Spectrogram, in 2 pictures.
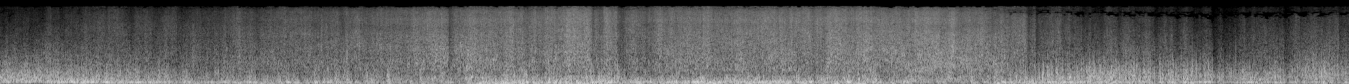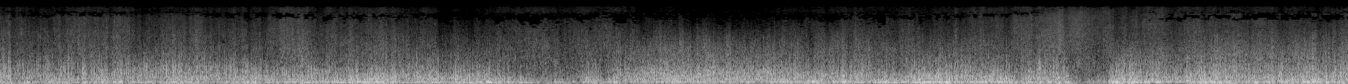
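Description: Wind blows hard and buffets outdoors.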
